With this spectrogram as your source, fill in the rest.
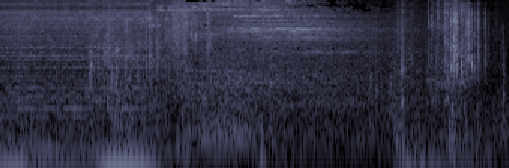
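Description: A treasure chest creaks open with a shimmering chime.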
